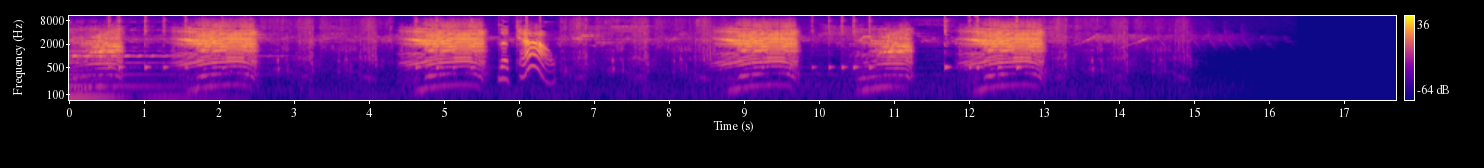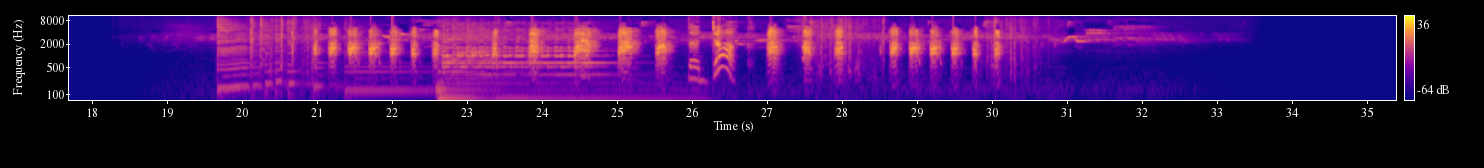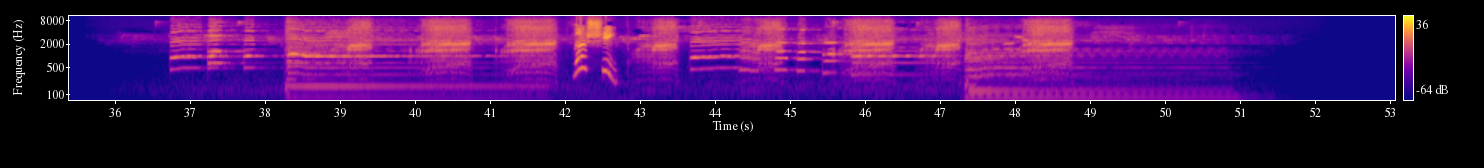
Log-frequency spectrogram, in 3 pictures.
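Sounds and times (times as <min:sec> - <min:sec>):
high bird calls: 0:00.0 - 0:15.7, 0:20.9 - 0:22.7, 0:23.4 - 0:31.8, 0:36.7 - 0:44.9, 0:45.7 - 0:51.2
cow mooing: 0:00.1 - 0:02.7, 0:04.4 - 0:05.6, 0:08.6 - 0:09.8, 0:10.5 - 0:13.0, 0:40.1 - 0:41.9
duck quacking: 0:00.2 - 0:00.8, 0:20.8 - 0:25.9, 0:38.8 - 0:42.0, 0:43.0 - 0:43.5, 0:44.4 - 0:49.1.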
